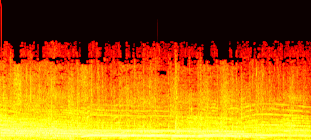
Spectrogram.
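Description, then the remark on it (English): A large crowd cheers loudly and continuously, many overlapping voices shouting and whooping together in a dense, excited roar that holds steady throughout. “Oh, everybody's so happy. It's just so great. The crowd's happy.”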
